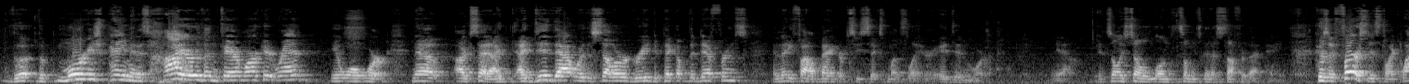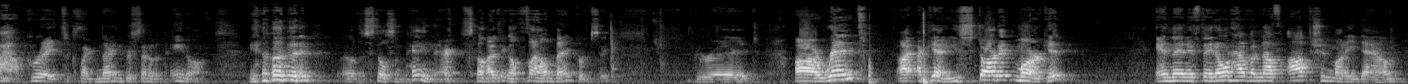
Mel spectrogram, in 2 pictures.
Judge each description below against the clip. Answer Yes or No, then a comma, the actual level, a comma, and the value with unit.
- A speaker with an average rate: No, fast, 215 wpm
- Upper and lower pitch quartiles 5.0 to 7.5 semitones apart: Yes, wide, 5.4 semitones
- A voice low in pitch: No, medium, 160 Hz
